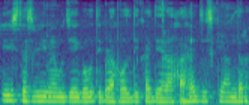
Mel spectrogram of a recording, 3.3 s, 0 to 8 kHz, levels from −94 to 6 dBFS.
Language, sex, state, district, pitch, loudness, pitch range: Hindi, male, Rajasthan, Bikaner, 125 Hz, -16 LUFS, 120-130 Hz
